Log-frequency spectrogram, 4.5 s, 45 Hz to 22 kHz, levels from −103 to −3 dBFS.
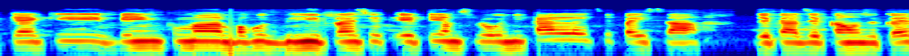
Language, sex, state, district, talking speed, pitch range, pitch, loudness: Maithili, female, Bihar, Samastipur, 235 wpm, 215-240 Hz, 230 Hz, -16 LUFS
